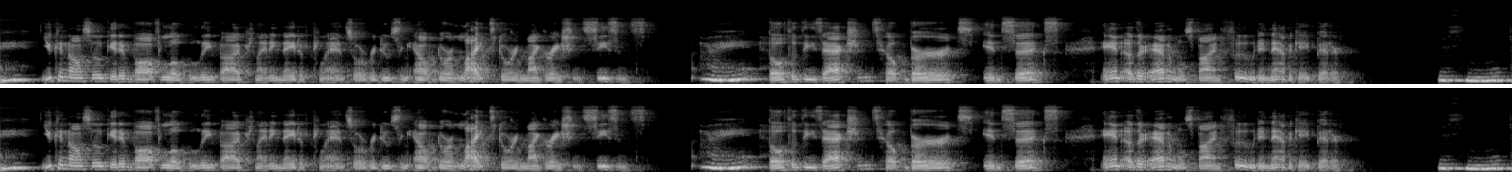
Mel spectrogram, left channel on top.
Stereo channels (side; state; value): both; identical; correlation 1.00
